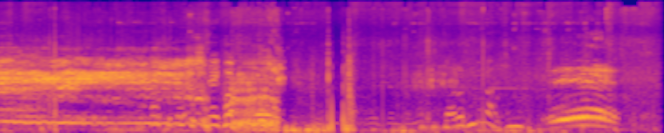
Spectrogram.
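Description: Loud stallion and mares neighing and whinnying close by during breeding, with several wavering calls, snorts and rustling, ending in a strong shrill whinny.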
